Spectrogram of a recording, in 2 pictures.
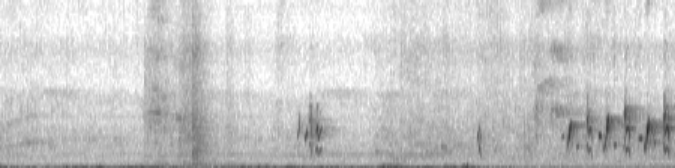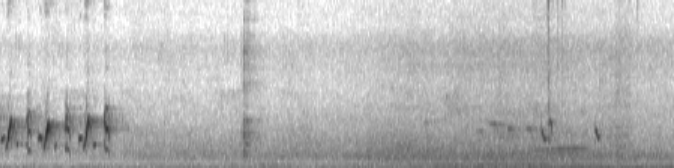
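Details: Sooty-headed bulbul coaxed into song: one brisk, bubbly phrase of rapid chirps lasting about one and a half seconds, set among rustling and background noise.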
